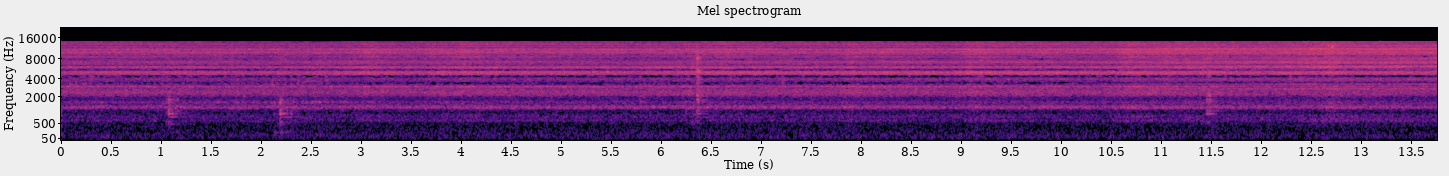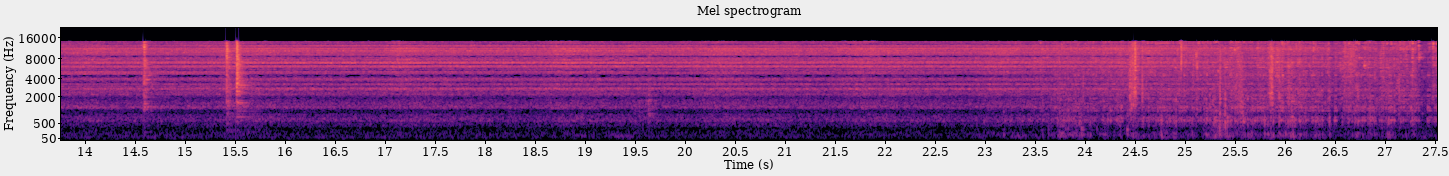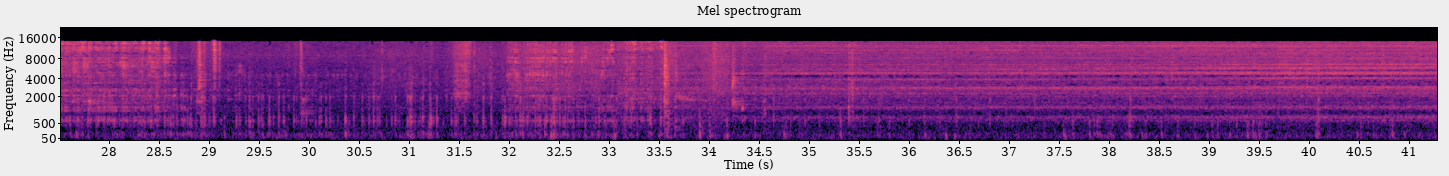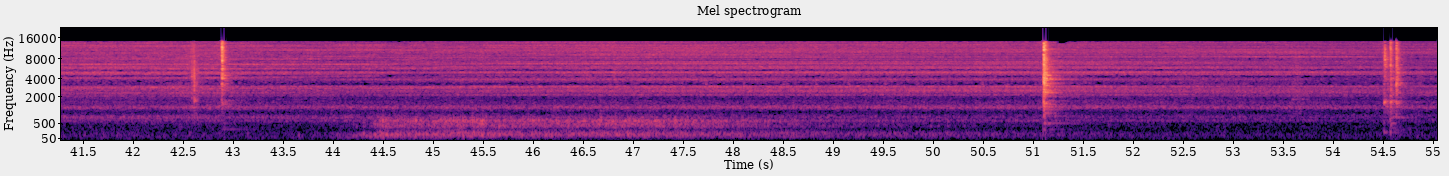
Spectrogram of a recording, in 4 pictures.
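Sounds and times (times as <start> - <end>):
lantern hissing: 0.0 - 55.0.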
